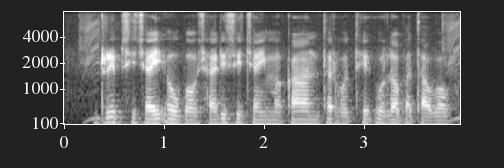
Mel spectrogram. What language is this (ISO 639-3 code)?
hne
